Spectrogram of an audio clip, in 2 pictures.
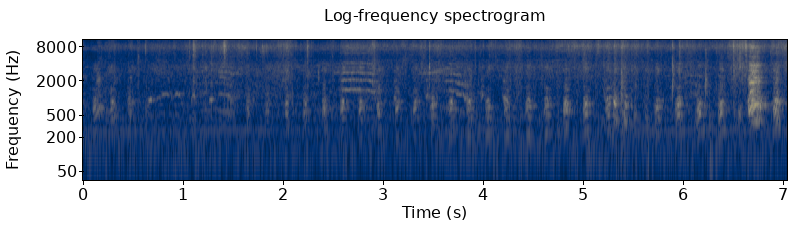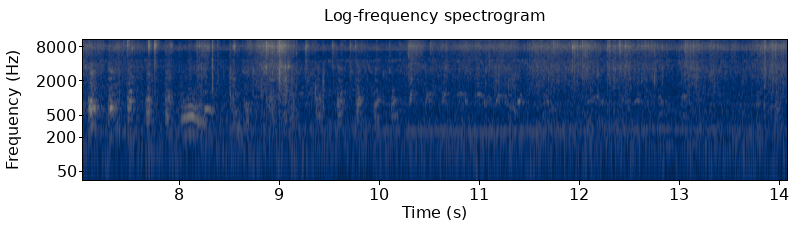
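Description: Chickens clucking in rapid runs, with a few higher calls and one louder call about seven seconds in. The clucking thins out over the last few seconds, leaving a faint steady hum.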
